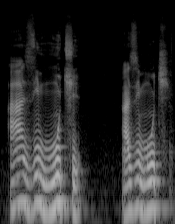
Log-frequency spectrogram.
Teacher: É o mu que é a sílaba tônica.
